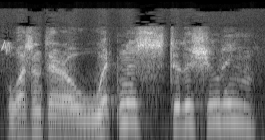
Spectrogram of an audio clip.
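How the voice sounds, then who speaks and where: An actor playing a sickly, ingratiating young boarder in a radio mystery drama, halting and evasive, with a cough. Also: male voice, high voice, animated, noisy background. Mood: probing, skeptical. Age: young adult. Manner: hesitant, halting, coaxing. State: coughing, unwell. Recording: 1970s radio drama with music.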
